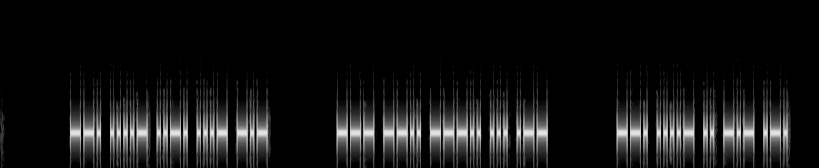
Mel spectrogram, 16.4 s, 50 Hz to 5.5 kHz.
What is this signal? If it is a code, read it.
Morse code, heard as a keyed tone, about 18 wpm, 600 Hz. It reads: G4FVK OZ8SW G4IKR
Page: Kaldesignaler 18 wpm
